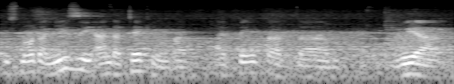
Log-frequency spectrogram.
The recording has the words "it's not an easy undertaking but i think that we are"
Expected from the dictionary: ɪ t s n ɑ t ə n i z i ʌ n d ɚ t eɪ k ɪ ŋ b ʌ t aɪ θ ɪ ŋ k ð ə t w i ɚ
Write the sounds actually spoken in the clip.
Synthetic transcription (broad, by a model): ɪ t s n ɑ t ə n i z i ʌ n d ɚ t eɪ k ɪ ŋ b ʌ t aɪ θ ɪ ŋ k ð ə t w i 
